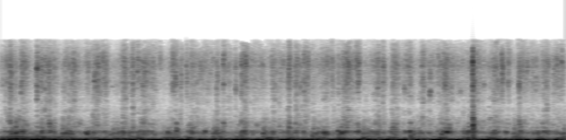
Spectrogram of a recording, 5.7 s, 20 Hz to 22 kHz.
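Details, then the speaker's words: Whirlpool WTW5300SQ0 top-load washer after new timer fitted, agitation: steady low churning hum with even swishing, no knocks or grinding; quiet and agitating smoothly. "so yeah it's pretty quiet it's pretty quiet"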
